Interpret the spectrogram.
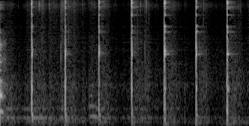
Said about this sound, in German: Leute, immer dieses Hämmern, was sie da hört, ist, äh...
